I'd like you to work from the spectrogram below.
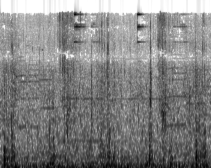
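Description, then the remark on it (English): The oars of a rowboat dip and splash in a steady rowing rhythm as it is rowed out past a boat basin in the morning, with water sloshing against a constant breezy background. No one speaks. “I don't have to go very far, just past the boat basin. I can ship the oars and just stare out to sea.”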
